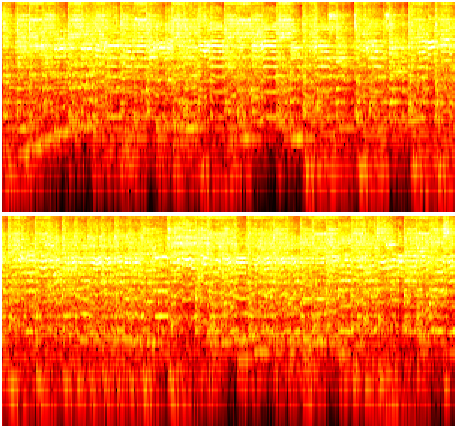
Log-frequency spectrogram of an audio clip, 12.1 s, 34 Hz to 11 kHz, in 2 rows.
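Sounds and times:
live folk dance band: 0.0 - 12.0
saxophone melody: 0.0 - 12.0
steady drum beat: 0.0 - 12.0.

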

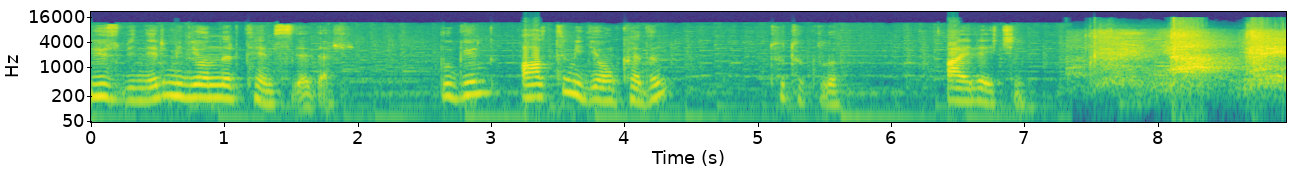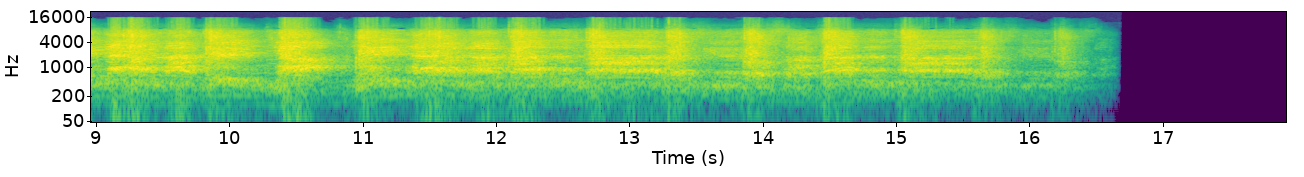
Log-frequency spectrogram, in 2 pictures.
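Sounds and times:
rhythmic hand claps: 7.3 - 16.7
women chanting in unison: 7.3 - 16.7.

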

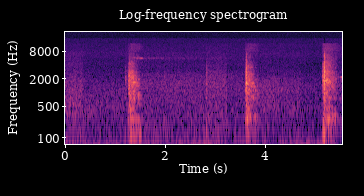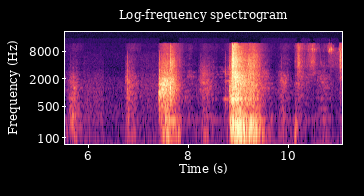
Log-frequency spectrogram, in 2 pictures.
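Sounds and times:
noisy bang: 8.8 - 9.6.

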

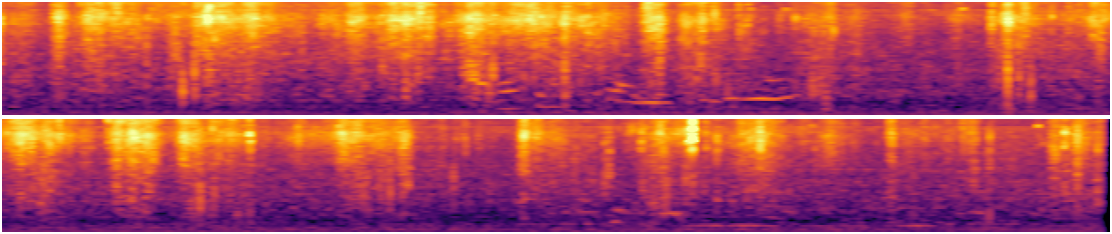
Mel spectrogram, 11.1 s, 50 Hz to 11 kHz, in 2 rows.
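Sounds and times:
footsteps on dry straw: 0.0 - 11.0
steady low hum: 0.0 - 11.0.

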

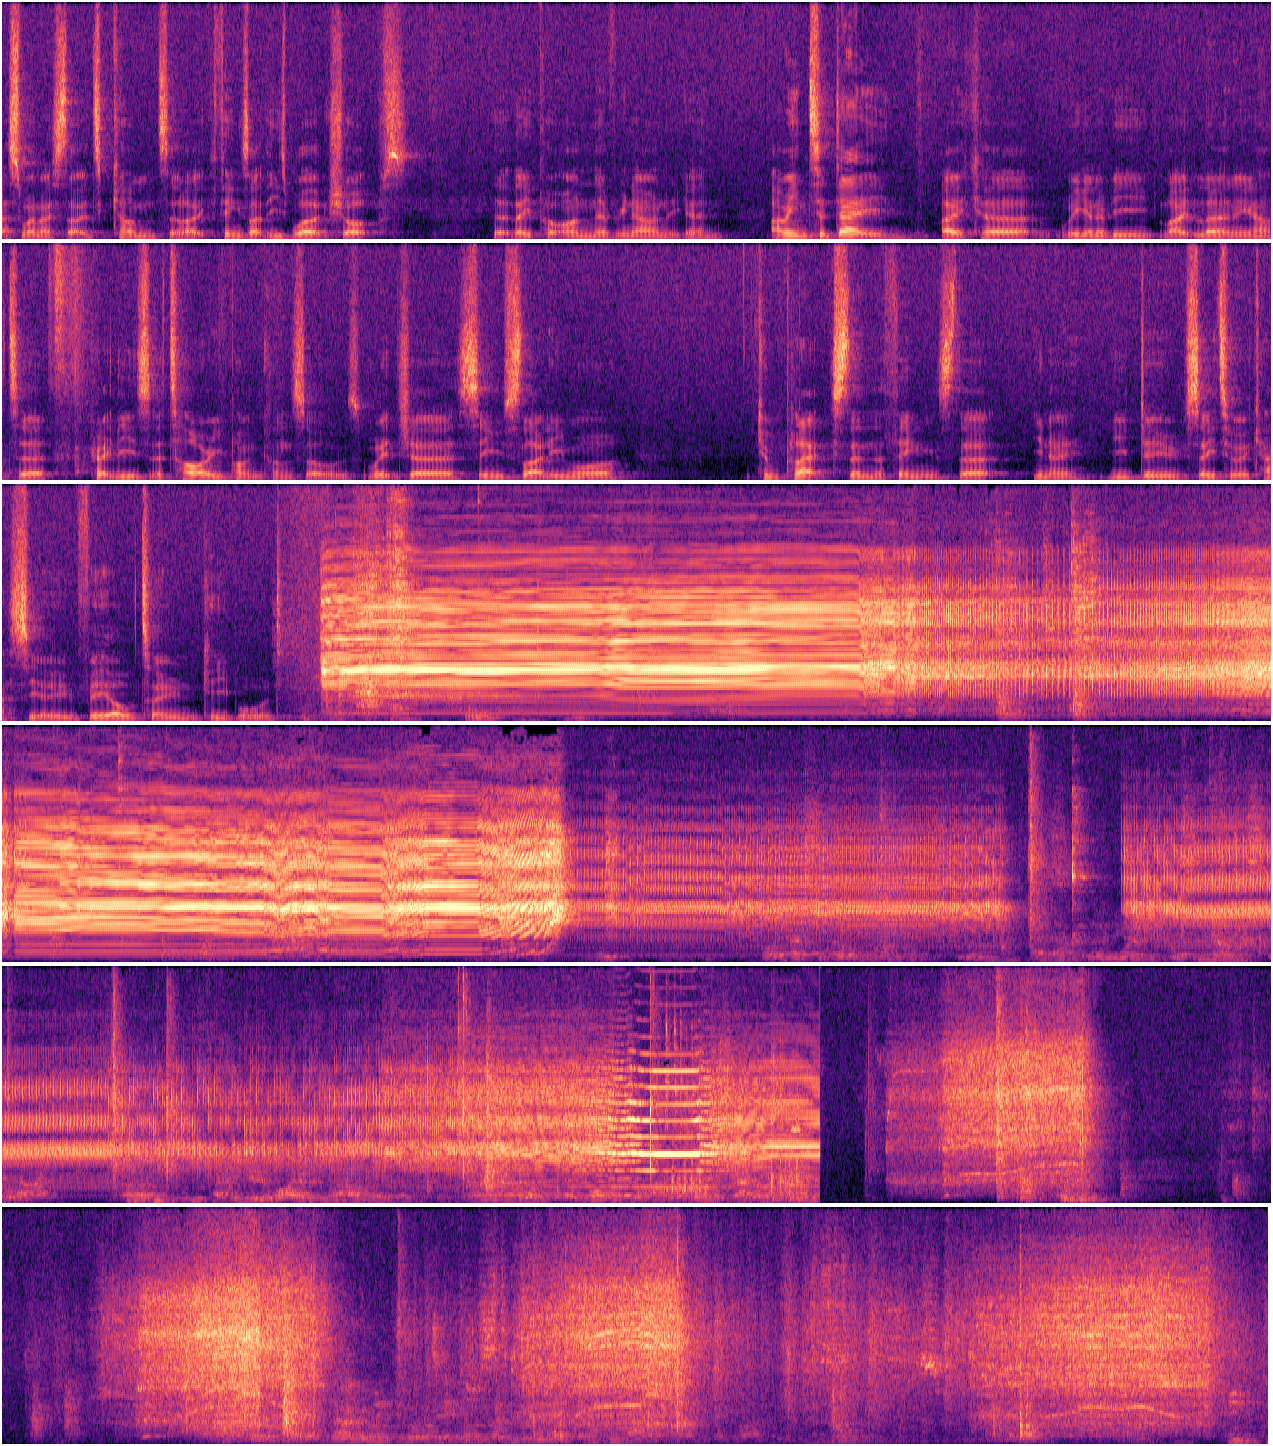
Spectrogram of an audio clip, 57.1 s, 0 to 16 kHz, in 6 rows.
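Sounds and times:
people talking: 0.0 - 3.1, 3.7 - 14.2, 15.1 - 23.5, 32.9 - 33.3, 34.2 - 44.2, 56.8 - 57.0
harsh buzzing synth tone: 21.4 - 36.2, 36.9 - 44.2.

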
